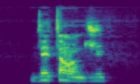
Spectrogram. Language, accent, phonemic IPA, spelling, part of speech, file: French, Canada, /de.tɑ̃.dy/, détendue, adjective, LL-Q150 (fra)-détendue.wav
- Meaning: feminine singular of détendu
